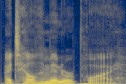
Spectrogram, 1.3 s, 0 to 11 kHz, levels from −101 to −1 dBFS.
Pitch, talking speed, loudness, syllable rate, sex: 120 Hz, 235 wpm, -16 LUFS, 5.1 syllables/s, male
